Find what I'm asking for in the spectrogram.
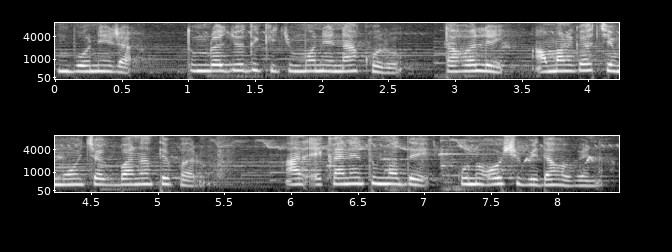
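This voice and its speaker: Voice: sits high, fairly even intonation, moderate pace, mellow, soft background music, close to an everyday voice. A performer voicing kindly, polite talking nature characters, a queen bee and a mango tree, in a children's fairy tale cartoon. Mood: gentle, caring.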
